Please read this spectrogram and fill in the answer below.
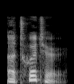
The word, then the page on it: atwitter: British English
